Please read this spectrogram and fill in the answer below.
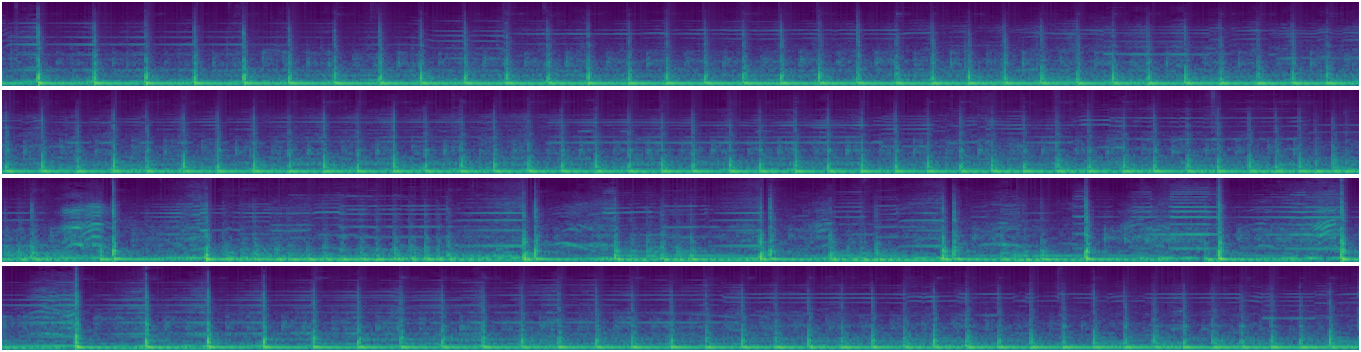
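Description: Khmer pinpeat ensemble accompanying a shadow puppet dance: fast, steady drum and percussion strokes, about four a second, under a pitched melody line, with heavier drum accents midway.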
